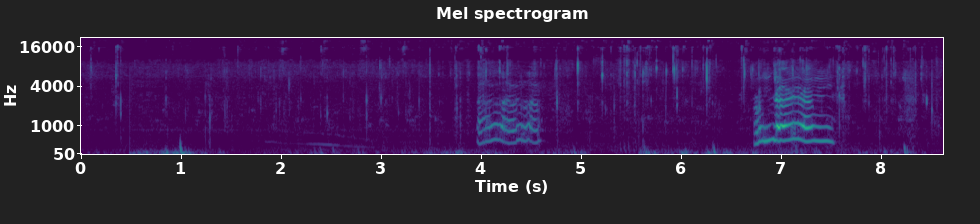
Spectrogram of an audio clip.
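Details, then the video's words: Household cats squabbling over shared treats: two wavering, tremulous drawn-out calls around four and seven seconds, set against scattered low thumps and clicks. "The funny sounds our cats make when they are eating treats."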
